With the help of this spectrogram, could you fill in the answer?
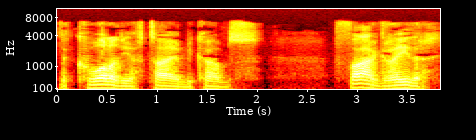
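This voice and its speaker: A man with a stuffy nose giving an unscripted, reflective monologue, speaking deliberately and often restarting his sentences. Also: deep voice, a little mellow, highs cut off. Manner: slow, deliberate, thoughtful, with frequent restarts. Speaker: pipe-smoking vlogger.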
